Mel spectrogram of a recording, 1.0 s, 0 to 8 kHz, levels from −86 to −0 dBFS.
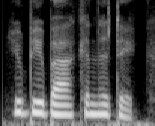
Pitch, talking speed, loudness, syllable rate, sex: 195 Hz, 350 wpm, -16 LUFS, 6.5 syllables/s, female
